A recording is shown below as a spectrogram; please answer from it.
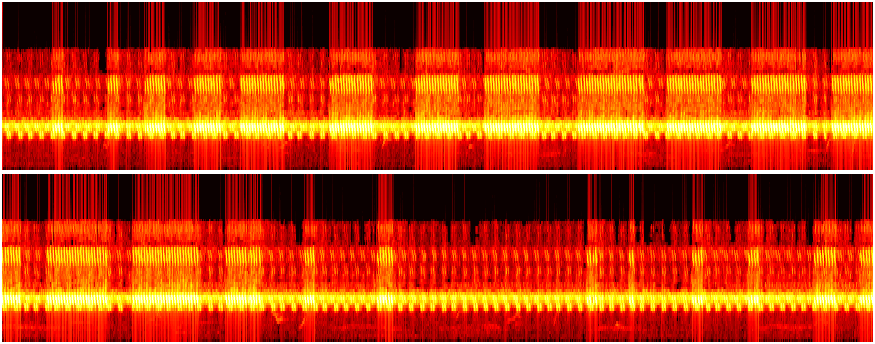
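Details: Summer-sunset crickets along the Barcoo River, Welford National Park, Outback Queensland, on a still afternoon: high rapid chirps in short regular bursts, quicker and choppier than a steady trill, fading slightly midway, faint birds behind.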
